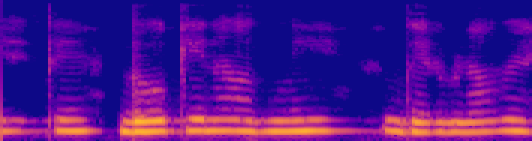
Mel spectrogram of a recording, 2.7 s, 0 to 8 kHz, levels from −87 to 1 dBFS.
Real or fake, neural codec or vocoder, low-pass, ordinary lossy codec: fake; codec, 24 kHz, 0.9 kbps, WavTokenizer, medium music audio release; 7.2 kHz; none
